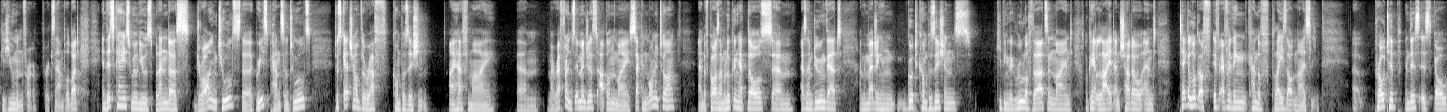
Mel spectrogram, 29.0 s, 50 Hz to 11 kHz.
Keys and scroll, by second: 26.5-28.9 typing.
